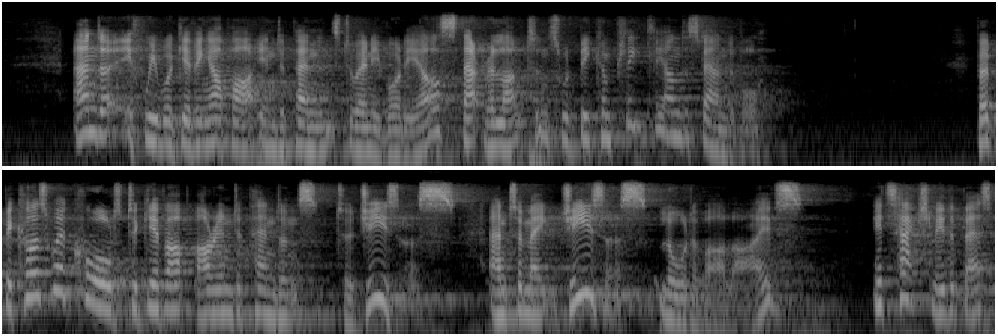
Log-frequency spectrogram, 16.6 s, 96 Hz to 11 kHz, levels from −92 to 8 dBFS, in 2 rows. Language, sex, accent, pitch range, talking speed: English, male, British, 135-205 Hz, 145 wpm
